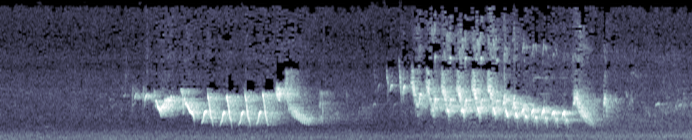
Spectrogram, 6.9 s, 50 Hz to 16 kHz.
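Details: Spring song of forest birds, recorded 2023, with two long rapid trills of high repeated notes, each sliding gradually downward, separated by a short gap, steady low noise underneath.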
